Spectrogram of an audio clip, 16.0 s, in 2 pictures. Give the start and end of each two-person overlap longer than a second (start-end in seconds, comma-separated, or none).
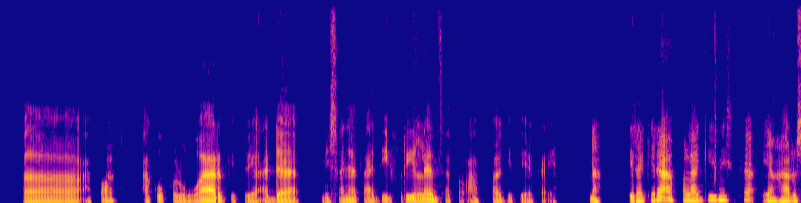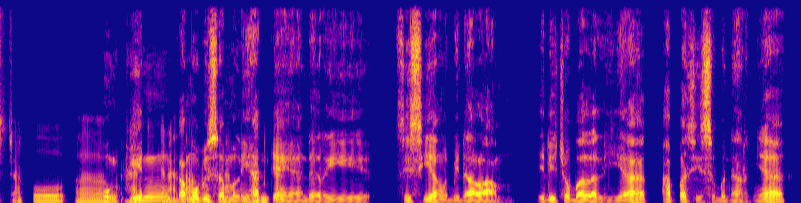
9.0-10.8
